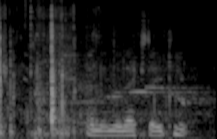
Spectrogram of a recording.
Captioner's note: elk bugling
